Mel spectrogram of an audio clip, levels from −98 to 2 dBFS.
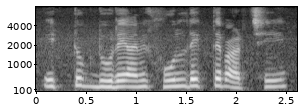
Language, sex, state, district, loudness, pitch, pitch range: Bengali, male, West Bengal, Alipurduar, -15 LUFS, 220 Hz, 210-230 Hz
